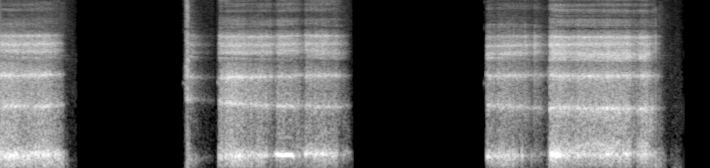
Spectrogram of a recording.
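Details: Simulated gasping for air, sound-effect recording: three spaced bursts of strained, throaty gasping breaths with silent pauses between.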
